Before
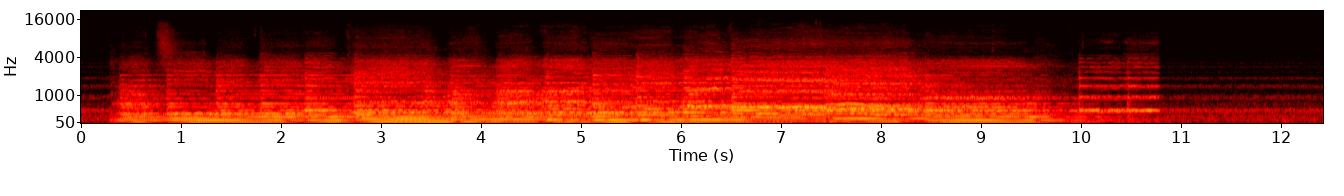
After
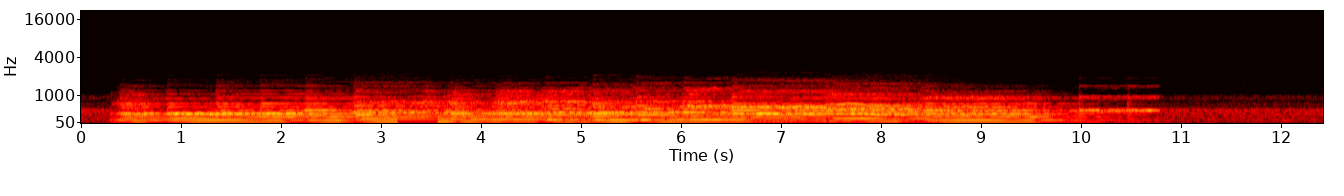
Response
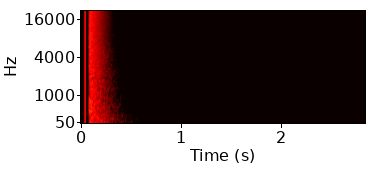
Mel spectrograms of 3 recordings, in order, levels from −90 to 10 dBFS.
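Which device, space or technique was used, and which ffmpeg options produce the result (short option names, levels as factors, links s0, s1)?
under water: -filter_complex "[0:a]asettb=1/sr,asplit=3[s0][s1][s2];[s0]atrim=end=3.174[s3];[s1]atrim=start=3.17:end=3.58,asetpts=PTS-STARTPTS,afade=t=in:d=0.004:c=qsin,afade=t=out:st=0.406:d=0.004:c=qsin,highpass=280[s4];[s2]atrim=start=3.576[s5];[s3][s4]acrossfade=d=0.004:c1=hsin:c2=qsin[s6];[s6][s5]acrossfade=d=0.004:c1=qsin:c2=hsin,lowpass=f=860:w=0.5412,lowpass=f=860:w=1.3066,equalizer=f=340:t=o:w=0.24:g=11,volume=0.891"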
